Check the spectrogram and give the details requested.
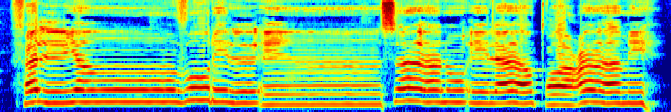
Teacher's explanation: یہاں اخفا کرنا ہے فَلْيَنظُر کے نون میں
